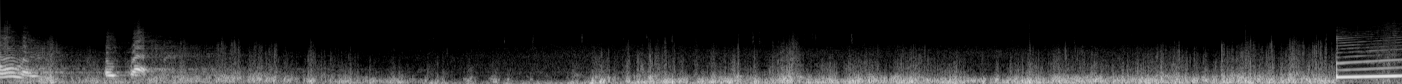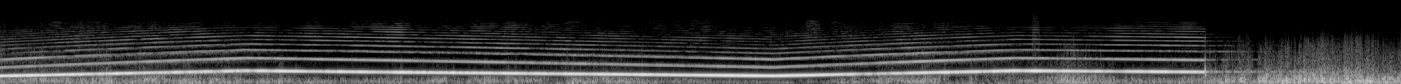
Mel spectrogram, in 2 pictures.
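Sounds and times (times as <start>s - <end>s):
warning siren wailing: 0.0s - 3.6s, 13.3s - 28.0s.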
